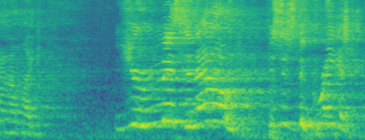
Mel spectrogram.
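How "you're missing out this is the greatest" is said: high, slow, mock-gushing shout. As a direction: yell it like a fan who can't contain himself. Urging friends to come back.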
